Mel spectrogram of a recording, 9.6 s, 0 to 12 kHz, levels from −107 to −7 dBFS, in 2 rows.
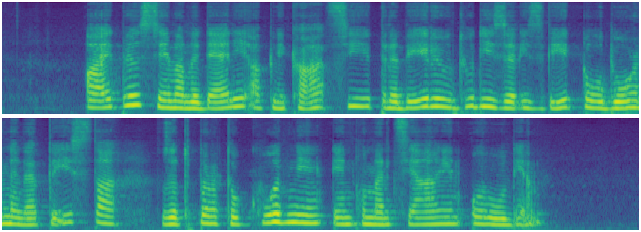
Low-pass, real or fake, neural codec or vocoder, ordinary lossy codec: none; fake; codec, 24 kHz, 0.9 kbps, WavTokenizer, medium music audio release; none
